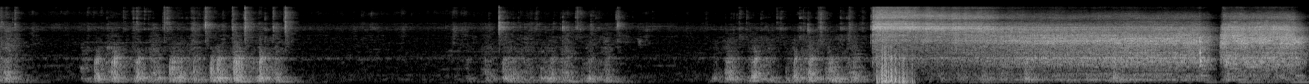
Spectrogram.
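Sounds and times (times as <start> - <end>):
pressure cooker sputtering: 7.1 - 13.0
loud steam hiss: 8.7 - 13.0.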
